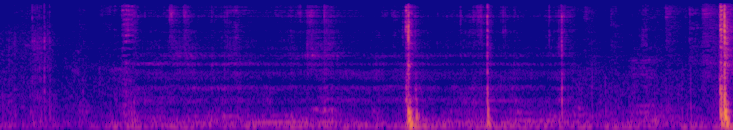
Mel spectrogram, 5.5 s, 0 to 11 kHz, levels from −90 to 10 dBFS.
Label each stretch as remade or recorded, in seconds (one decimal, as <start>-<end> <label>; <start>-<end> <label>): 0.0-1.0 recorded; 1.0-4.3 remade; 4.3-5.5 recorded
